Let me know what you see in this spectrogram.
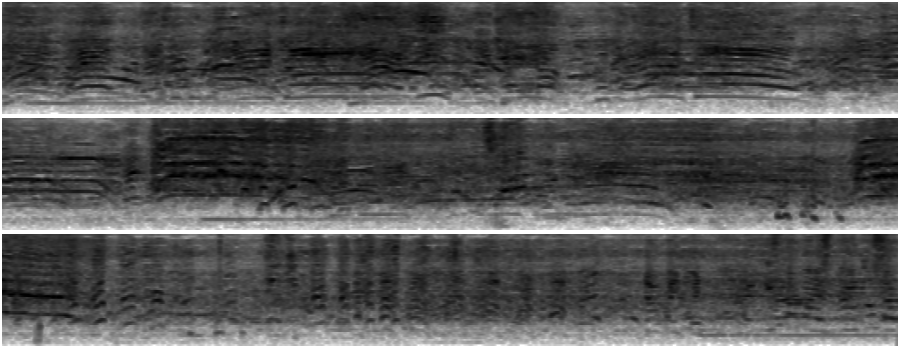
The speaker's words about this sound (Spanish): O sea, toda la gente le gritaba que tenía una cucaracha y ella no se daba cuenta.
